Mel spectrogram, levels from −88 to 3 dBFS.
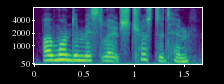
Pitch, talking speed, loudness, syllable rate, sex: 235 Hz, 215 wpm, -16 LUFS, 5.7 syllables/s, female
